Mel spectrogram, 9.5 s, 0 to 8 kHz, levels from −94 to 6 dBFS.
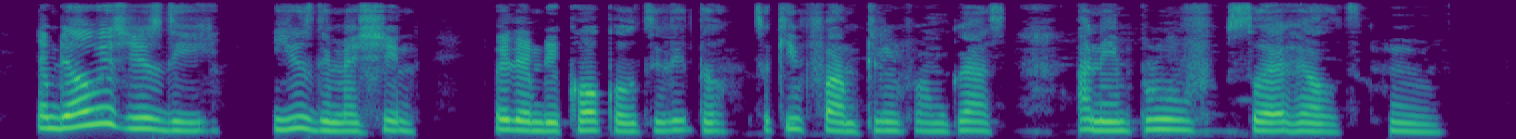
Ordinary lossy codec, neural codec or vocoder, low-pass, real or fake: none; none; 7.2 kHz; real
